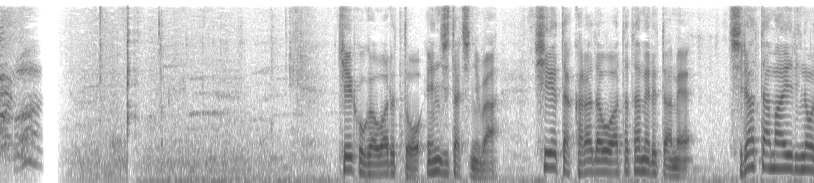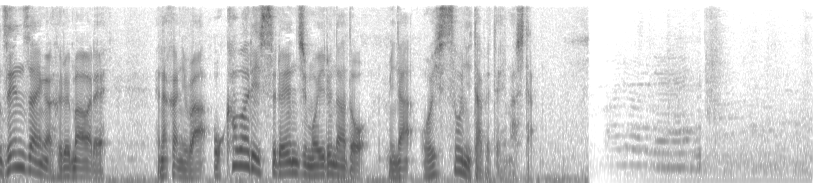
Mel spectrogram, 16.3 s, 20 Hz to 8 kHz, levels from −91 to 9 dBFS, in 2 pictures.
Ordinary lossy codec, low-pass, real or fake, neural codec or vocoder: MP3, 64 kbps; 7.2 kHz; real; none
